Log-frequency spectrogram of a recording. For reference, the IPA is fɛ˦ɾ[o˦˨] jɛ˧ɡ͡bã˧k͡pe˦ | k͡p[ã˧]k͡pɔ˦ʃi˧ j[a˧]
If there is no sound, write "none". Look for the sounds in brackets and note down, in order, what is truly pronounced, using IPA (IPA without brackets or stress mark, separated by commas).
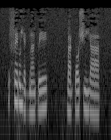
o˦˨, a˧, a˧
